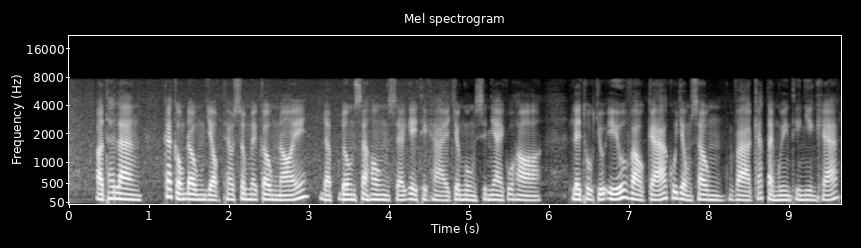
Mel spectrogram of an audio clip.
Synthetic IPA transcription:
ʔəː˧˩t̪ʰaː˧jlaː˧n | kaː˦˥kːə̰˧˨wŋ͡mɗə˨˩wŋ͡mza˨˩wk͡p̚t̪ʰɛ˧wsə˧wŋ͡mme˧kə˧wŋ͡mnɔ˨˦jɗə˨˩p̚ɗo˧nsaː˧ɦo˧nsɛ̰˧˥ɣə˧jt̪ʰi˨˩əha̰ː˧˨jt͡ɕɔ˧ŋu˨˩ənsï˧nɲaː˧jku˧˩əɦɔ̰˧˨ | lḛ˧˨˩t̪ʰu˨˩ək̚t͡ɕu˧˩ʔi˨˦əwvaː˨˩wkaː˨˦ku˧˩əza˨˩wŋ͡msə˧wŋ͡mvaː˨˩kaː˦˥k̚t̪aː˧˨jŋwi˧ənt̪ʰi˧nɲi˧ənxaː˦˥k̚

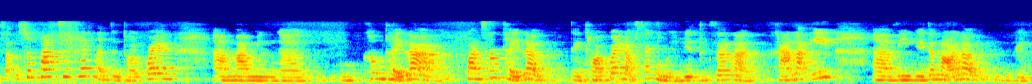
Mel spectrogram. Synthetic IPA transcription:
a̰˧˨swə˧nfaː˦˥p̚t͡ɕɨ˦˥k̚he˦˥t̚laː˨˩t̪ɨ˨˩t̪ʰɔ˨˦jkwɛ˧n | ʔəː˨˩maː˨˩mï˨˩ŋ̟ʔəː˨˩˨xə˧wŋ͡mt̪ʰə˨˦jlaː˨˩kwaː˧nsaː˦˥t̪ʰə˨˦jlaː˨˩kaː˨˦jt̪ʰɔ˨˦jkwɛ˧nɗa˨˩w̚sa˦˥k̚ku˧˩ŋɨː˨˩vi˨˩ət̚t̪ʰɨ˨˩k̚zaː˧laː˨˩xaː˨˦la̰ː˧˨jʔi˦˥t̚ | ʔəː˨˩vi˨˩ŋɨ˨˩əjt̪aː˧nɔ˨˦jlaː˨˩˨

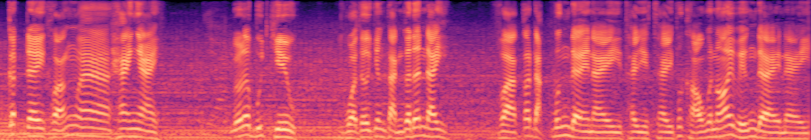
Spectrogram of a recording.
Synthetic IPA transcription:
ka˦˥jk̟̚ɗə˧jxwaː˧˩nɦaː˧jŋa˨˩jɗo˨˦jlaː˨˦ɓu˧˩əjt͡ɕi˨˩əwwaː˨˩t̪ʰɨ̰˧˨t͡ɕə˧nt̪ʰa˨˩ŋkɔ˨˦ɗe˨˦nɗə˧j | vaː˨˩kɔ˨˦ɗa˨˩t̚və˨˦nɗe˨˩na˨˩jt̪ʰa˨˩jt̪ʰa˨˩jfɨ˦˥ək̚xə̰˧˩˨wkɔ˨˧˦nɔ˨˦jve˨˩və˨˦nɗe˨˩na˨˩j

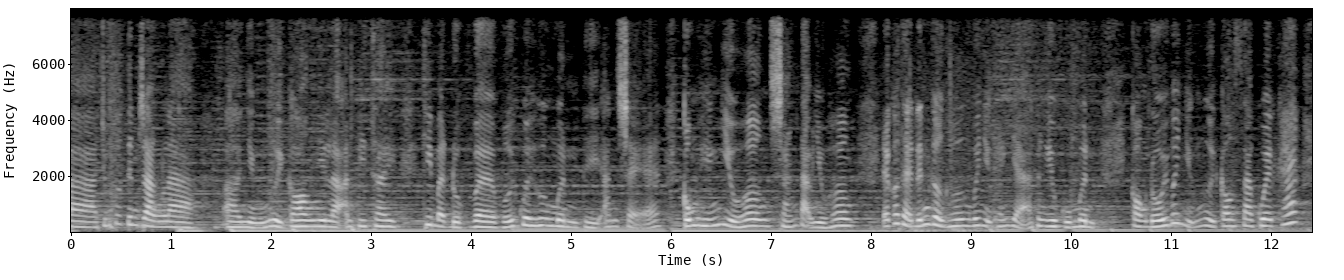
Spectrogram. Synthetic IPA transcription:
aː˨˩t͡ɕʊ˨˦ŋ͡mt̪o˧jt̪i˧nza˨˩ŋlaː˨˩ | ʔəː˨˩ɲɨ̰˧˥ŋːɨ˨˩əjkɔ˧nɲɨ˧laː˨˩ʔa˧jŋtpi˧t̪ʰə˧j | xi˧maː˨˩ɗɨ˨˩ək̚ve˨˩vəː˨˦jkwe˧hɨ˧əŋmï˨˩ŋ̟t̪ʰi˨˩ʔa˧jŋ̟sɛ̰˧˥kə˧˩wŋ͡mhi˨˦əŋɲi˨˩əwɦəː˧nsaː˨˦nt̪a̰ː˧˨wɲi˨˩əwɦəː˧n | ɗḛ˧˥˩kɔ˨˦t̪ʰe˧˩ɗe˨˦nɣə˨˩nɦəː˧nvəː˨˦jɲɨ̰˧˥ŋxaː˨˦ŋzaː˧˩t̪ʰə˧ŋʔi˧əwku˧˩əmï˨˩ŋ̟kɔ˨˩nɗo˨˦jvəː˨˦jɲɨ̰˧˥ŋːɨ˨˩əjkɔ˧nsaː˧kwe˧xaː˦˥k̚

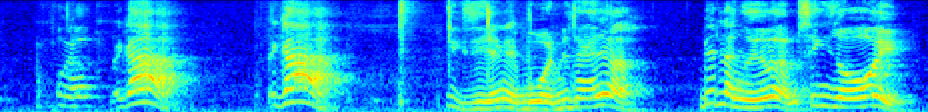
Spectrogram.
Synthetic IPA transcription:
ʔo˧ke˧˦ɗa˧˨kaː˧˩ | ɗa˧˨kaː˧˩ | kk̚zi˨˩a˧faː˧˩jɓu˨˩ənɲɨ˧t̪ʰe˨˦aː˨˩ | ɓi˦˥ət̚laː˨˩ŋɨ˨˩əjə˧˦˨aː˨˧˨sï˧ŋzo˨˩j

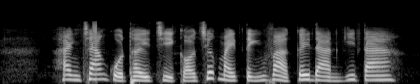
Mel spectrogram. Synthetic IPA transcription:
ha˨˩jŋ̟t͡ɕaː˧ŋku˧˩ət̪ʰə˨˩jt͡ɕi˧˩kɔ˨˦t͡ɕɨ˦˥ək̚ma˨˦jt̪ï˨˦ŋ̟vaː˨˩kə˧jɗaː˨˩nɣi˧t̪aː˧

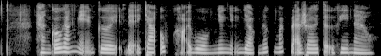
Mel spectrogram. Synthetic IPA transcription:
haː˨˩ŋko˨˦ɣa˨˦ŋŋɛ̰˧˥ənkɨ˨˩əjɗe˧˩t͡ɕɔ˧ʔʊ˦˥k͡p̚xɔ˧˩jɓu˨˩ənɲɨ˧ŋɲɨ̰˧˥ŋzɔ˨˩t̚nɨ˦˥ək̚ma˦˥t̚ɗa̰ː˧˥zəː˧jt̪ɨ̰˨˩xi˧naː˨˩w

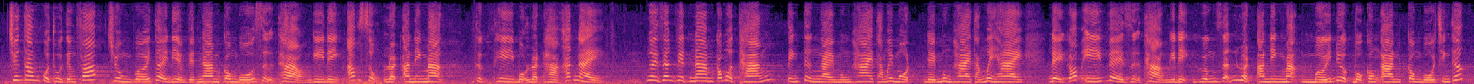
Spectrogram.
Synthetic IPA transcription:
t͡ɕwi˧ənt̪ʰə˧mku˧˩ət̪ʰu˧˩t̪ɨ˨˦əŋfaː˦˥p̚t͡ɕʊ˨˩ŋ͡mvəː˨˦jt̪ʰəː˨˩jɗi˧˩əmvi˨˩ət̚naː˧mkə˧wŋ͡mɓo˨˦zɨ̰˧˨t̪ʰaː˧˩wŋḭ˧˨ɗḭ˧˨ŋ̟ʔaː˦˥p̚zʊ̰˧˨ŋ͡mlwə˨˩t̚ʔaː˧nːï˧ŋ̟ma̰ː˧˨ŋ | t̪ʰɨ˨˩k̚t̪ʰi˧ɓo̰˧˨lwə˨˩t̚ɦaː˨˩xaː˦˥k̚na˨˩j | ŋɨ˨˩əjzə˧nvi˨˩ət̚naː˧mkɔ˨˦mo˨˩t̚t̪ʰaː˨˦ŋt̪ï˨˦ŋ̟t̪ɨ˨˩ŋa˨˩jmʊ˨˩ŋ͡mɦaː˧jt̪ʰaː˨˦ŋmɨ˨˩əjmo˨˩t̚ɗe˨˦nmʊ˨˩ŋ͡mɦaː˧jt̪ʰaː˨˦ŋm˨˩əjɦaː˧j | ɗe˧˩ɣɔ˦˥p̚ʔi˨˦ve˨˩zɨ̰˧˨t̪ʰaː˧˩wŋḭ˧˨ɗḭ̈˧˨ŋ̟ɦɨ˨˦əŋzə̰˧˥nlwə˨˩t̚ʔaː˧nːï˧ŋ̟ma̰ː˧˨ŋməː˨˦jɗɨ˨˩ək̚ɓo̰˧˨kə˧wŋ͡mʔaː˧nkə˧wŋ͡mɓo˨˦t͡ɕï˨˦ŋ̟t̪ʰɨ˦˥k̚

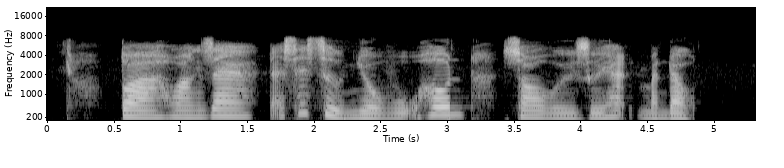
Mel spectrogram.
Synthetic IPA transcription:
t̪waː˨˩ɦwaː˨˩ŋzaː˧ɗa̰ː˧˥sɛ˦˥t̚sɨ˧˩ɲi˨˩əwvṵ˧˨həː˧nsɔ˧vəː˨˦jzɨ˨˦əjɦa̰ː˧˨nɓaː˨˩nɗə˨˩w

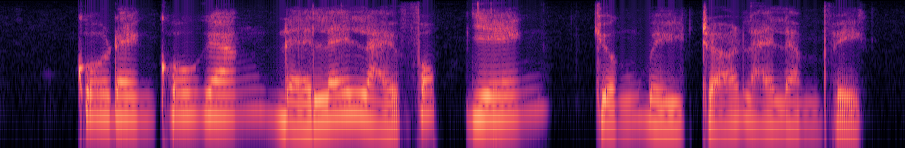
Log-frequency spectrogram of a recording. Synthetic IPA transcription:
ko˧ɗaː˧ŋko˨˦ɣa˨˦ŋɗe˧˩lə˨˦jla̰ː˧˨jva˦˥wk͡p̚zɛː˨˦ŋ | t͡ɕwə˧˥˩nɓḭ˧˨t͡ɕəː˧˩la̰ː˧˨jlaː˨˩mvi˨˩ək̚

